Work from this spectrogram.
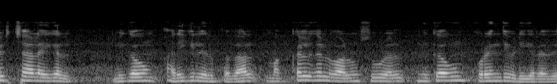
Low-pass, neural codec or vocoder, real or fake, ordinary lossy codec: none; none; real; none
